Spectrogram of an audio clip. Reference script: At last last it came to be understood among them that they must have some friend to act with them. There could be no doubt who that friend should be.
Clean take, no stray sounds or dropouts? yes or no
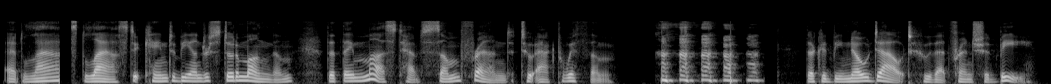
no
